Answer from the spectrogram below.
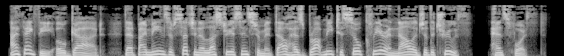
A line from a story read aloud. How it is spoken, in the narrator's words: the French monk exclaimed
